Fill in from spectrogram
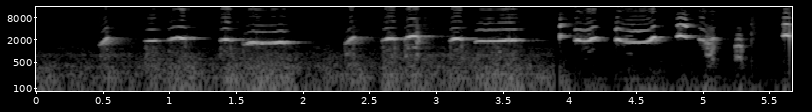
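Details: Pet cockatiel indoors giving a string of clear whistled notes near one pitch, some rising and some falling, many short phrases in quick succession with brief gaps, ending in higher wavering chirps.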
